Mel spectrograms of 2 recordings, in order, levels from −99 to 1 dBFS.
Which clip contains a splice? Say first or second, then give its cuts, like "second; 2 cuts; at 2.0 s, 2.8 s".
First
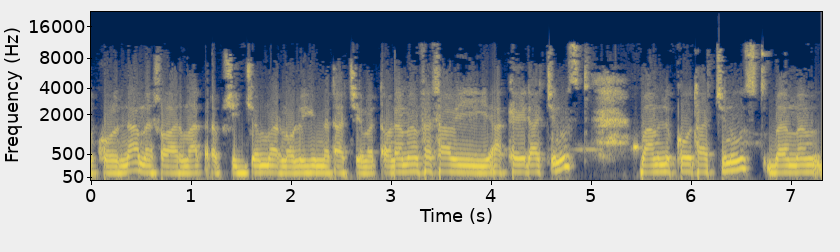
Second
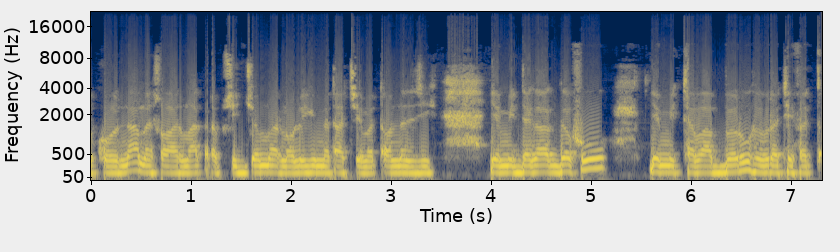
first; 1 cut; at 3.0 s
